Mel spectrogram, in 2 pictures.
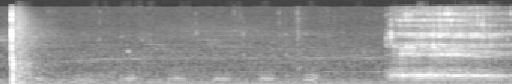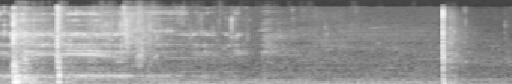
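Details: Person in a pool shooting basketball three-pointers while burping: a long, loud voluntary burp lasting about a second, with ball bounces and splashing around it; belch.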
